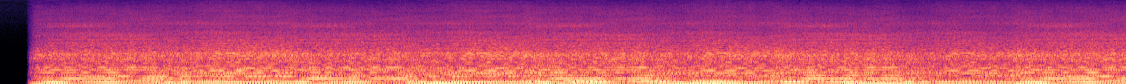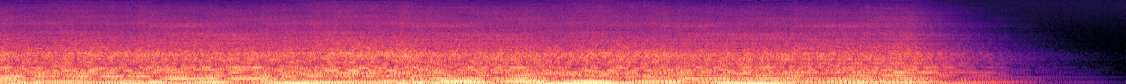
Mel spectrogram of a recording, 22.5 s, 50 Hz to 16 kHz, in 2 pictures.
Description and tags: bass and cello4
made with vst instruments
sci-fi, cinematic, music, ambience, dramatic, hollywood, suspense, spooky, thiller, pad, atmosphere, scary, movie, space, background-sound, background, drone, trailer, soundscape, horror, dark, deep, film, ambient, mood, drama, thrill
